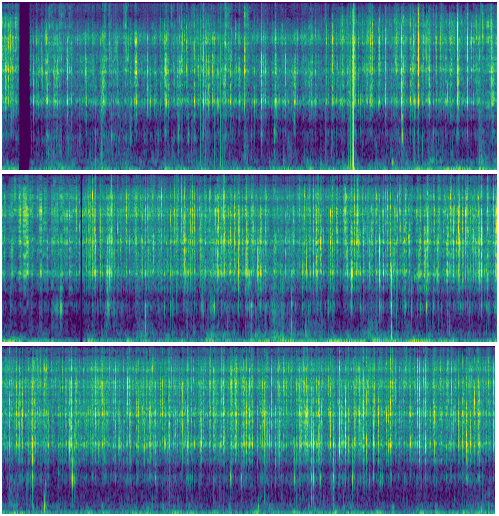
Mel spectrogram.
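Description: Underwater sound picked up through an action camera's waterproof housing: a low rumble of water moving past, scattered crackling clicks with one sharp click about seven seconds in, and a faint steady whine beneath.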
